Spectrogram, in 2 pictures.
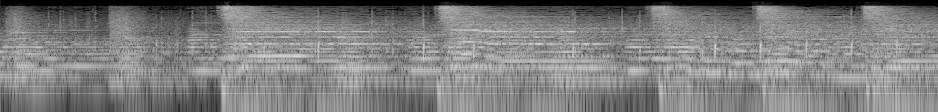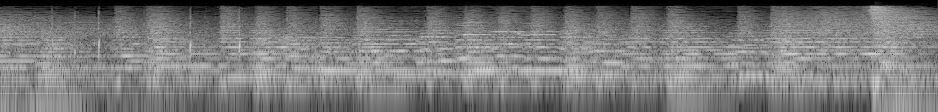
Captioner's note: applause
